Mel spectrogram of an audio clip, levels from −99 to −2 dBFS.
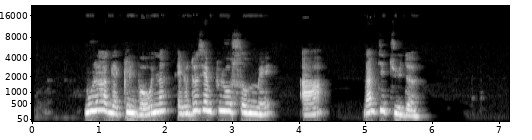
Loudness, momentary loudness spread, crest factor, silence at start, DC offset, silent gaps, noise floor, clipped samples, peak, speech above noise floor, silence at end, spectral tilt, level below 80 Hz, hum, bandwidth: -15 LUFS; 9 LU; 14 dB; 0.8 s; under 0.1%; none; -81 dBFS; under 0.1%; -2 dBFS; 68 dB; 1.35 s; -8.5 dB/octave; -52 dBFS; none; 7.2 kHz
